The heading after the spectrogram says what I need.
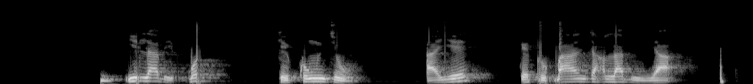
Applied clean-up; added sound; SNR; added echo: neural mask model Resemble Enhance denoiser.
